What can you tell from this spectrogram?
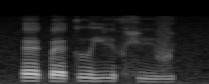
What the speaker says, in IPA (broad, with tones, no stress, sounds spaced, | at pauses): ɛ˥˨ k͡p ɛ˧˩ k ɯ˥˨ j i˥˨ θ x i˧˩ v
